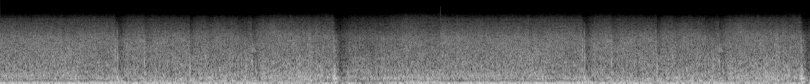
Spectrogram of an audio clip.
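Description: Wind buffeting a moving action camera's microphone, over the steady hiss of water spraying off a wakeboard as it skims across a lake.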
